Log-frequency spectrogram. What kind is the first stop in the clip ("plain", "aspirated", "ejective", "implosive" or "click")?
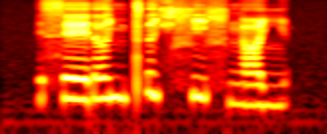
ejective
